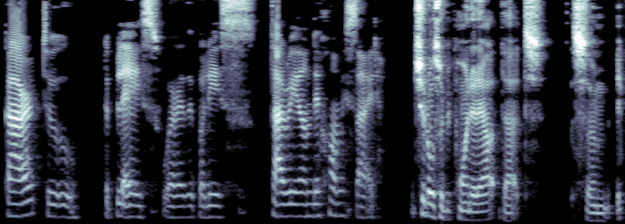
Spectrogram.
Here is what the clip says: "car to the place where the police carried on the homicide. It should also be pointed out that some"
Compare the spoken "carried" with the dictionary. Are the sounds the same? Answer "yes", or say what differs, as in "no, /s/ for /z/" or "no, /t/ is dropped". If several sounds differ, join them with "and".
no, /d/ is dropped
